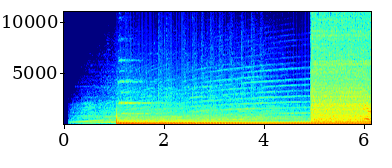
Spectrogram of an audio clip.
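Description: An intro music sting: a rising sweep, then a sudden hit about a second in that holds a sustained chord with a steady ticking beat, over a steady low engine hum. About five seconds in it cuts to live sound of a small tractor's engine idling.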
